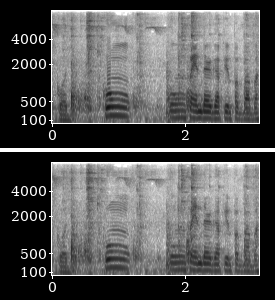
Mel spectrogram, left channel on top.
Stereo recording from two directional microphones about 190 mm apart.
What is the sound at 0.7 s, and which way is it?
Speech, 20° left (ahead or behind).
